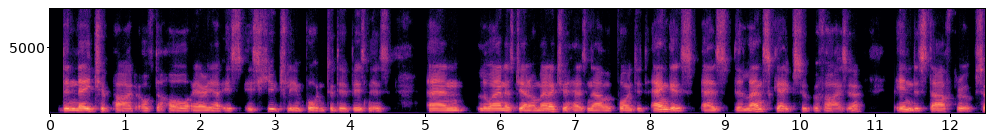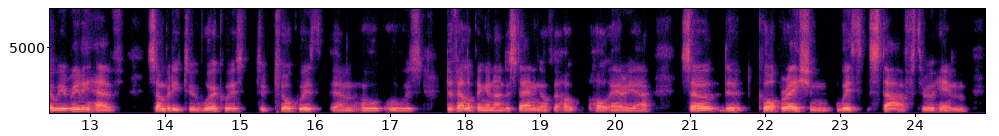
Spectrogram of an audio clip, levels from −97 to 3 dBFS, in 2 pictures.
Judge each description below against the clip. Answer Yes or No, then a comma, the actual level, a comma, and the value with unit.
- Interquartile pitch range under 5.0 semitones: No, wide, 5.4 semitones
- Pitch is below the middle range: Yes, low, 115 Hz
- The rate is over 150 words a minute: No, average, 145 wpm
